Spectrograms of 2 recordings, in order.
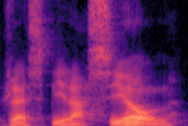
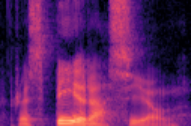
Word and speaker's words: respiración: Another error English speakers do is they'll put the accent or the emphasis on the wrong syllable. So instead of saying respiración, they might say respiración.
